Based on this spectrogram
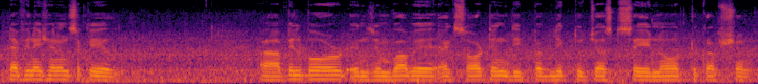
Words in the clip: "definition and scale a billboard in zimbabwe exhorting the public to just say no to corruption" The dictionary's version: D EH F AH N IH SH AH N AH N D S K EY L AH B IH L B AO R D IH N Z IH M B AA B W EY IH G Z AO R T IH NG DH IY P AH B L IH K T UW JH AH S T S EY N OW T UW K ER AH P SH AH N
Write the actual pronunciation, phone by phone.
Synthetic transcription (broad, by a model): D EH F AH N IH SH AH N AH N S K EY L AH B IH L B AO R D IH N Z IH M B AA B W EY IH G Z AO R T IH NG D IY P AH B L IH K T UW JH AH S T S EY N OW T UW K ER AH P SH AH N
